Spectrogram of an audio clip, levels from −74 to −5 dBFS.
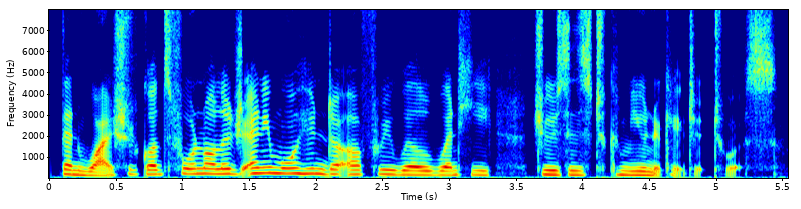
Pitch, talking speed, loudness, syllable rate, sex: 205 Hz, 205 wpm, -20 LUFS, 6.0 syllables/s, female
